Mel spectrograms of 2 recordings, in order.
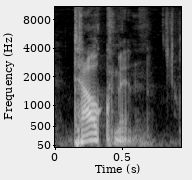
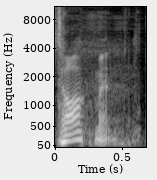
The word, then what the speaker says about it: Tauchman: See, did you know that growing up, Mike's last name was actually pronounced Tauchman? – No. – Yeah, I learned this the other day. But now Yeah, he's you know, he's Talkman.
